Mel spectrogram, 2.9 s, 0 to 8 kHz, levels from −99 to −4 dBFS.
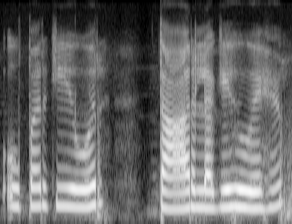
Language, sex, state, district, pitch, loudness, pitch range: Hindi, female, Delhi, New Delhi, 240 Hz, -14 LUFS, 230-250 Hz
